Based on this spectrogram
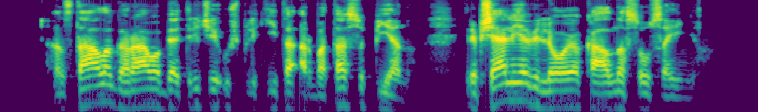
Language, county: Lithuanian, Utena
